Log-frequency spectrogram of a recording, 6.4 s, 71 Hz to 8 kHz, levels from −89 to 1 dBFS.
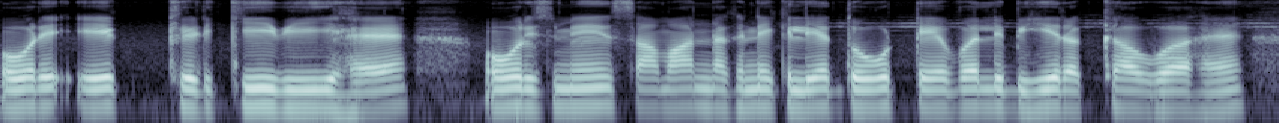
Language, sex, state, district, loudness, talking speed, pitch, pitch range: Hindi, male, Uttar Pradesh, Saharanpur, -16 LUFS, 160 wpm, 130 Hz, 130-135 Hz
